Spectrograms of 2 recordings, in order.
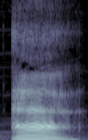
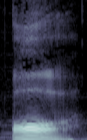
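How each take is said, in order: First: The vowel is thin and light, mouth open. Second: The vowel is full and deep, mouth full. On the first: "in a light sound" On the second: "in a heavy sound"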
